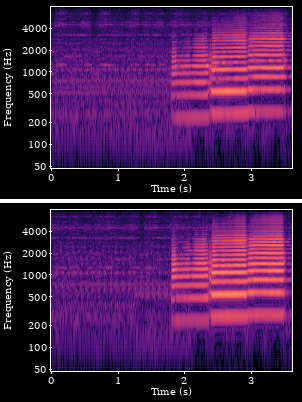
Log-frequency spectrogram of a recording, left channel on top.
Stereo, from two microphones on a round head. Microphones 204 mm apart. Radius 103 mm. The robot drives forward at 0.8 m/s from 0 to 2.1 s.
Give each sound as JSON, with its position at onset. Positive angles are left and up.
{"t": 1.8, "sound": "a trumpet", "side_deg": -45, "distance_m": 0.6}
